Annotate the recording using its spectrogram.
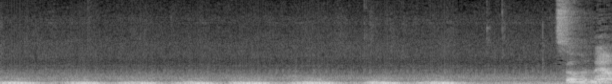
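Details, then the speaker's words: Recorded ejection-type heart murmur of aortic/subaortic stenosis; a patient's breathing is also heard in the background. "so we consider the colonic stenosis subaortic stenosis they tend to be more injection lowers"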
